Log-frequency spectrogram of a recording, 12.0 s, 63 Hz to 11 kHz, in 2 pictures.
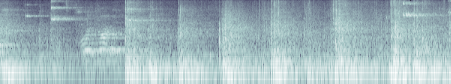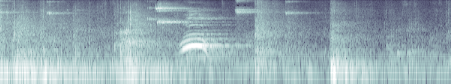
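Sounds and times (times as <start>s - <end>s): sneakers squeaking on floor: 0.0s - 11.1s
basketball bouncing on wooden floor: 1.6s - 8.1s, 10.4s - 11.0s.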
